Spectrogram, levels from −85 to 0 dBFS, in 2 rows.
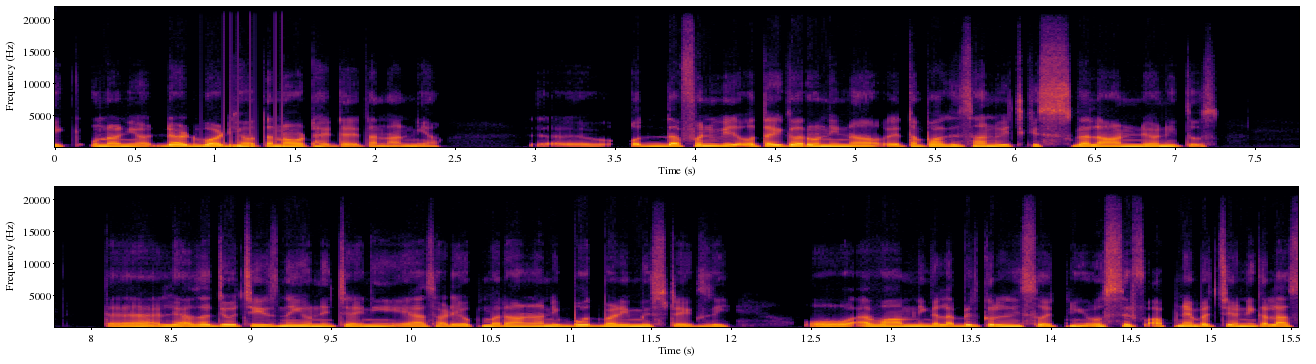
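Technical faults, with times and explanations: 0.91–1.42 s, processor overload crackle: just after "اناں نیاں ڈیڈ", the sound breaks into gritty crackle as the processor misses roughly ten deadlines over this stretch on buffers of about 10 ms. Each miss drops in a hard-edged gap of silence, and the gaps together tear at the audio until the load passes.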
